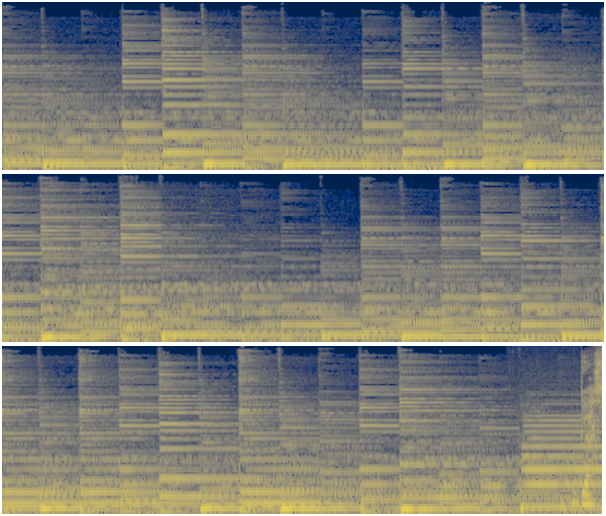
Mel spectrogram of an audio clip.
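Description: Instrumental break in a song's backing track: plucked acoustic guitar over a steady bass line, with no voice.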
